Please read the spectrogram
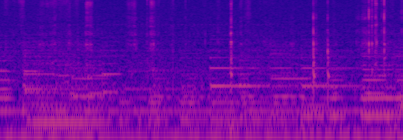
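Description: Quiet background music with held notes, over small clicks and scratches of a metal pick working limescale out of the jet holes of a plastic dishwasher spray arm; the clicks come more often in the second half.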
